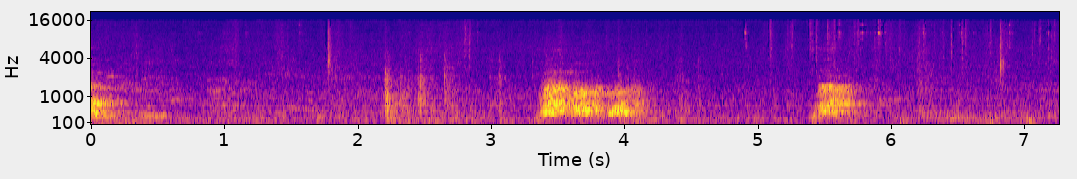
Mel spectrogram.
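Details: Ida, an adopted Jack Russell-Fox Terrier cross female dog, telling off a Labrador: two short, harsh bark bursts a couple of seconds apart, fairly faint, amid quiet outdoor background.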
